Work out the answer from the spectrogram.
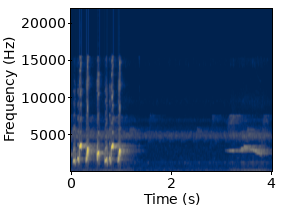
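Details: Decoy bulbul recorded 8 May 2021 giving a fast, jumbled phrase of about eight bright, warbling notes, followed by quiet and a faint, long, wavering whistle; a low hum sits underneath.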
